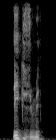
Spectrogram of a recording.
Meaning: to exhume
- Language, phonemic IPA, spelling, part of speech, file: French, /ɛɡ.zy.me/, exhumer, verb, LL-Q150 (fra)-exhumer.wav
